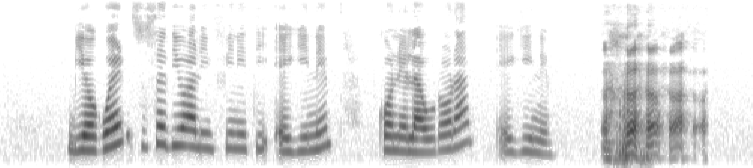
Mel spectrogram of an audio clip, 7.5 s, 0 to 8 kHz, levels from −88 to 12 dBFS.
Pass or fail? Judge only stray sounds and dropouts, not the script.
fail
